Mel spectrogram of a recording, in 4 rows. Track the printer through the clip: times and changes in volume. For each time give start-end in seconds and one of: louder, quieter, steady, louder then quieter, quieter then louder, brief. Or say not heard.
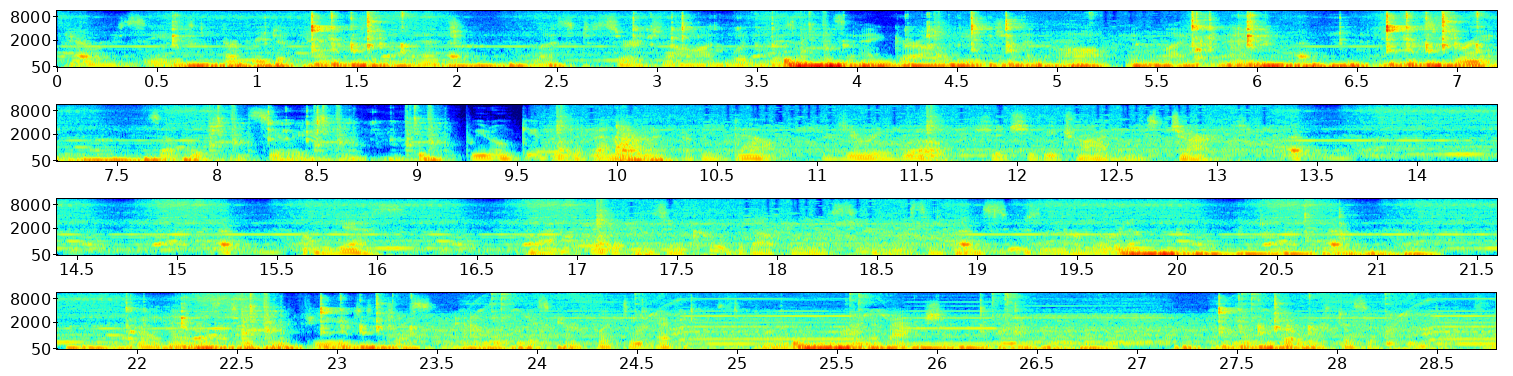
0.0-28.7 louder.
